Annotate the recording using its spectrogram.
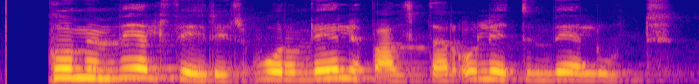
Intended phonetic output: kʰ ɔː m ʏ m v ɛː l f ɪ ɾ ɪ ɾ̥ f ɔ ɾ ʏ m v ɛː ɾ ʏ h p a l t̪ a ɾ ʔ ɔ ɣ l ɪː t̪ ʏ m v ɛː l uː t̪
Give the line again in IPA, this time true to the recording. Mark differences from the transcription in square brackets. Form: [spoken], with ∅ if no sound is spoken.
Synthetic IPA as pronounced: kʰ ɔː m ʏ m v ɛː l f ɪ ɾ ɪ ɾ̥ [v] ɔ ɾ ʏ m v ɛː [l] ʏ h p a l t̪ a ɾ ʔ ɔ ɣ l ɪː t̪ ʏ m v ɛː l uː t̪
